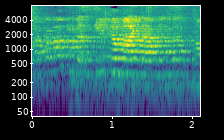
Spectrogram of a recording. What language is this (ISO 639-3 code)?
heb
